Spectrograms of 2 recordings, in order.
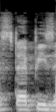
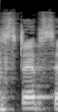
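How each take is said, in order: First: स्टेपीज in three syllables, sṭe-pee-z; स्टेपीज said sṭepiːz, the Latin way; stepes said as stapeez. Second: स्टेप्स as one syllable, sṭeps; स्टेप्स said sṭeps, short, ending in ps; stepes said as steps. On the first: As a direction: stretch स्टेपीज with a long ee before the final z. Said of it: "कुछ लोग इसको स्टेपीज पढ़ते हैं". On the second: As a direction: say स्टेप्स with no vowel before the final s, like steps. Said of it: "कुछ लोग इसको स्टेप्स पढ़ते हैं". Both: Shown as a demonstration.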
